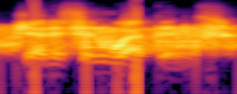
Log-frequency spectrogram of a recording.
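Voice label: "jettison weapons", English; DCS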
